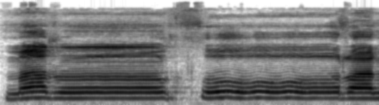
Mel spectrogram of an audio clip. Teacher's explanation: یعنی وقف کریں گے تو را کو ابھی دو زبر والی جو را کے اوپر دو زبر ہیں یہ ختم ہو جائیں گے اور اس کا ایک الف سے بدل جائے گی اس کی آواز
